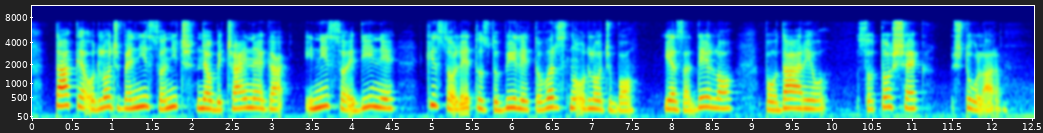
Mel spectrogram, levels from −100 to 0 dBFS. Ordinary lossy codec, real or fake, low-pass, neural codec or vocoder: none; real; 7.2 kHz; none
